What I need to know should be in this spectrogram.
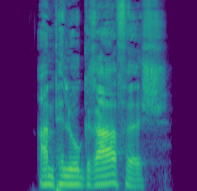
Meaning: ampelographic
- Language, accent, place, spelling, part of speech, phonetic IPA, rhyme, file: German, Germany, Berlin, ampelografisch, adjective, [ampeloˈɡʁaːfɪʃ], -aːfɪʃ, De-ampelografisch.ogg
